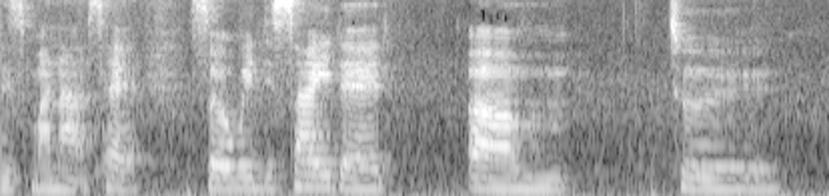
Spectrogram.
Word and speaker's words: Manessah: The pronunciation is Manessah.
